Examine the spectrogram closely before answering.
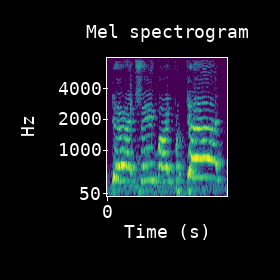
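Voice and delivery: put-on loud, high wailing child's shout; a kid wailing at his dad to save the frog; hammed-up crying plea. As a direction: wail like a melodramatic kid. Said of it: "little droopy face on the kid with the sad".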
